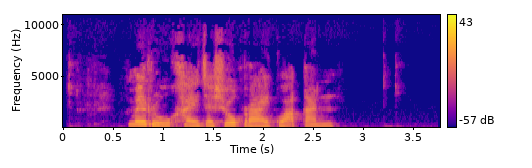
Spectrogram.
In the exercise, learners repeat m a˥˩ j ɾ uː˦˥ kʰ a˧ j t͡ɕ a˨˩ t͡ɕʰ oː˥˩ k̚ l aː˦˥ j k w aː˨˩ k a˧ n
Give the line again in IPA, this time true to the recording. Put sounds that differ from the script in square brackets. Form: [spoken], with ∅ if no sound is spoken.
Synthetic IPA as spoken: m a˥˩ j ɾ uː˦˥ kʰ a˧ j t͡ɕ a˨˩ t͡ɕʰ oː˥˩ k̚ [ɾ] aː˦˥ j k w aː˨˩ k a˧ n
